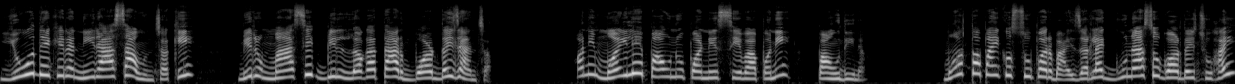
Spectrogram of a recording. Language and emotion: Nepali, angry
